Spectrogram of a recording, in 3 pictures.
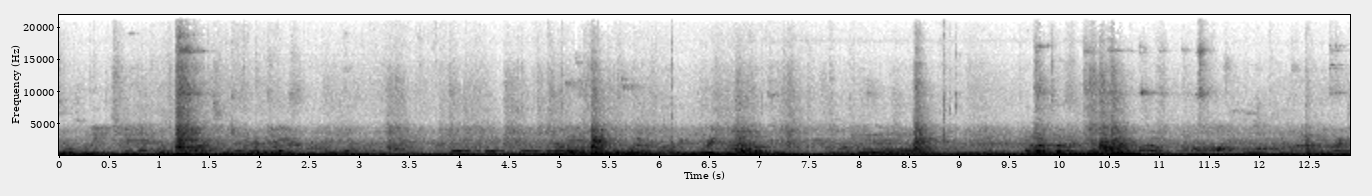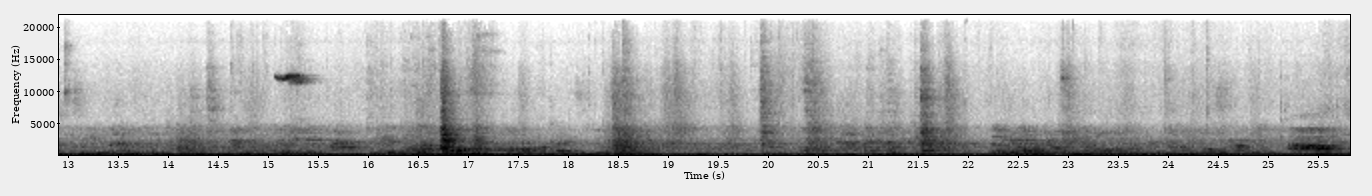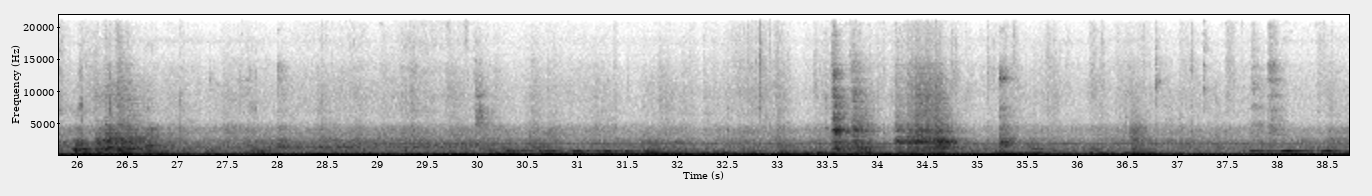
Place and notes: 台東市豐榮里 - fast food restaurant
in the McDonald's fast food restaurant, Binaural recordings, Zoom H4n+ Soundman OKM II ( SoundMap20140117- 6)
Taitung City, Taitung County, Taiwan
